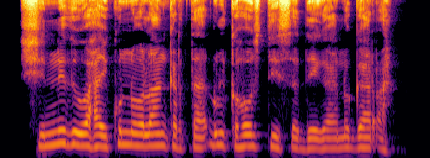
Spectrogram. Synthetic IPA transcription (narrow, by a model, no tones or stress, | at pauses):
ʃɪnːɪðʊwɑħɑjkʰʊnɔːlaːŋkʰɐrt̪ʰaːɖʊlkʰɐɦɔːst̪ʰiːsɐd̪ɛːɣaːnɔɡaːrɐh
